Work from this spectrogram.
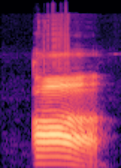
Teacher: बड़ा आ का उच्चारण करने में मुंह एकदम खोल दे रहे हैं, तो आपका ये विवृत हो गया।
